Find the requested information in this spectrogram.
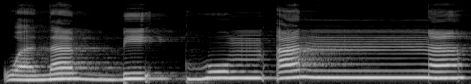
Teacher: Wa nabbihum anna, nun tasydidnya dihukumi gunnah musyaddadah karena nun bertasydid. Cara bacanya berdengung, tahan dengungannya kurang lebih 2 harokat.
